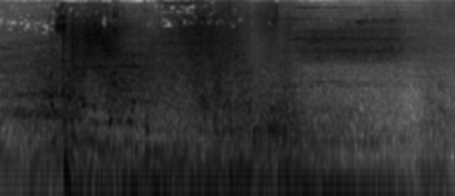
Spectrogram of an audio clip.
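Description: A game's victory fanfare bursts in with a whoosh and rings on.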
